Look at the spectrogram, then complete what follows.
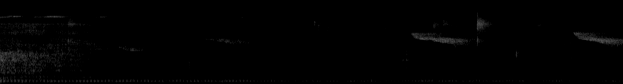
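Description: Faint high animal calls: three short whistle-like calls, each falling in pitch, spread across a few seconds with scattered small chirps between them. A distant engine hum fades out in the first second.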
